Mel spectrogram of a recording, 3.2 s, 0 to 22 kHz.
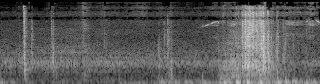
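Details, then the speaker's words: Free 110cc Dirt Master pit bike, kicked with fresh fuel, good compression: ragged pops catch briefly then die; it fires but won't start. Carb leaks fuel from bottom, owner suspects running rich; choke broken. "so right now it's sounding like this your kill switch on you can almost hear it it's wanting it's wanting to got good compression there but"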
